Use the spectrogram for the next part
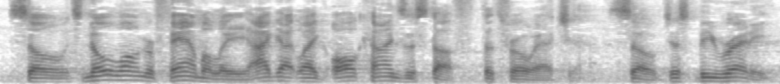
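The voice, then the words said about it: Mixed Boston, Midwestern, Southern accent. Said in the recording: “his famed Southern accent ... I have a Boston, Midwestern, Louisiana accent now ... it's three dialects into one”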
